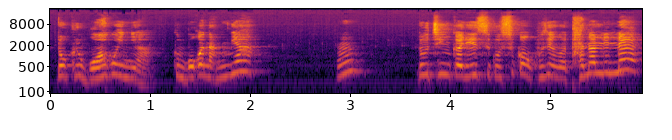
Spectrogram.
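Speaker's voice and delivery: loud, pushy scolding of a depressed man; a scolding counsellor, loud and impatient; harsh rebuke. Acted. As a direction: rebuke him for giving up. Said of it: "이렇게 말한단 말이야".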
